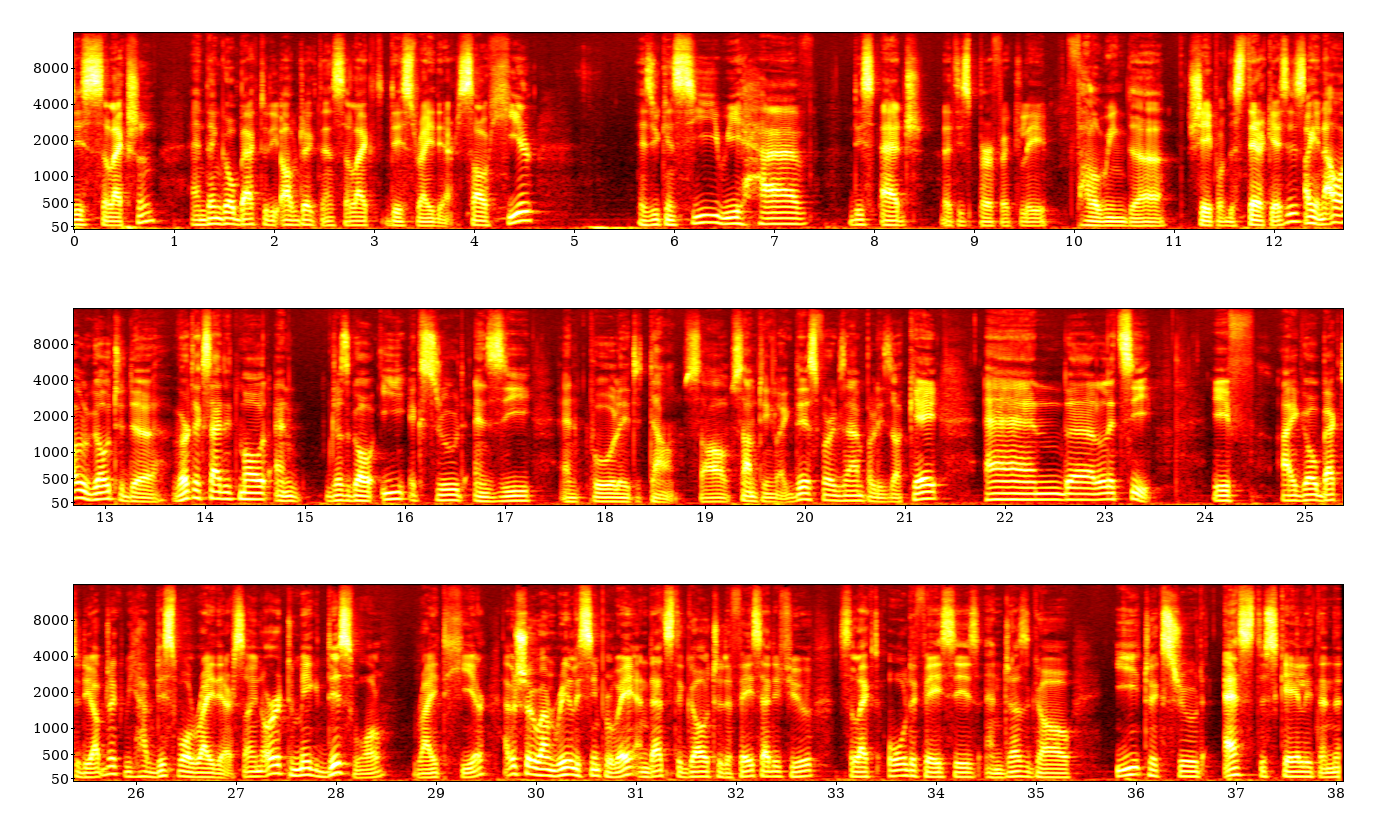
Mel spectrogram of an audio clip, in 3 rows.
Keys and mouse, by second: 1.0 Tab, 2.2 click, 3.7 click, 5.7 click, 7.5 g, 12.4 Tab, 13.4 click, 15.8 e, 19.7-21.5 drag, 22.6 click, 24.5 Tab, 25.2 click, 26.6 click, 28.5 click, 29.6 click, 29.9 shift+click, 30.3 click, 31.3 Tab, 32.1 click, 33.0 a, 33.4 click, 33.9-34.9 drag, 35.9 e.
